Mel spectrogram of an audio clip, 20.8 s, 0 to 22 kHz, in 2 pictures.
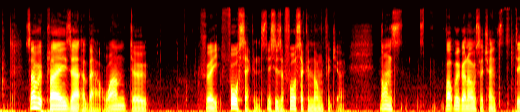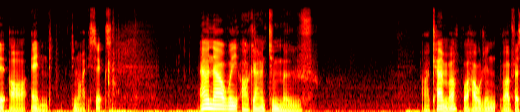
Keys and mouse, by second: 5.8-7.8 drag, 8.4 click.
